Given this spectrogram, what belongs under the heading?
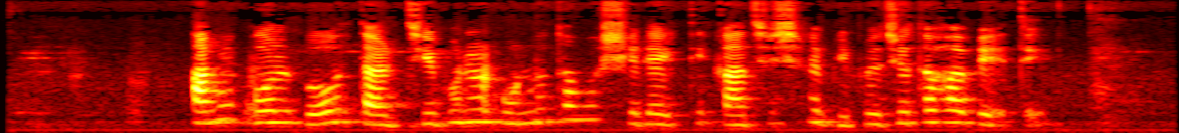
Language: Bangla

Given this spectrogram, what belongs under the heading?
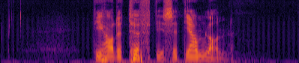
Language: Norwegian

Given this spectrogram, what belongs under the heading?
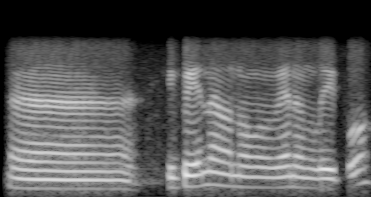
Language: Tamil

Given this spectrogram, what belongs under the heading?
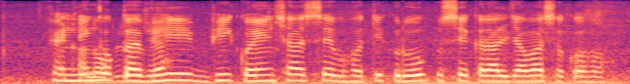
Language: Magahi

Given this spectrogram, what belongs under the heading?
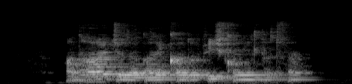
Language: Persian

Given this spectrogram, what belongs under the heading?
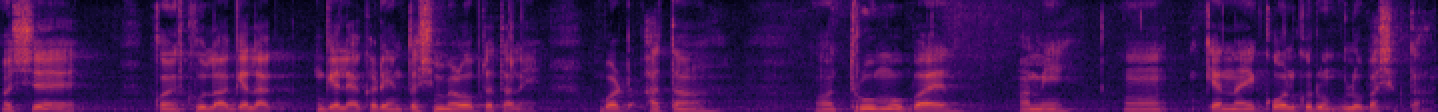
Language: Konkani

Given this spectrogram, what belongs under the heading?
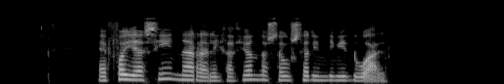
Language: Galician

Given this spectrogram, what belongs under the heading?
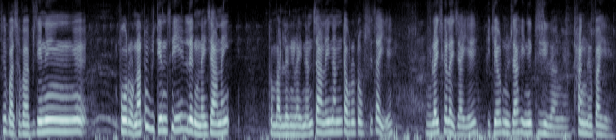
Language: Bodo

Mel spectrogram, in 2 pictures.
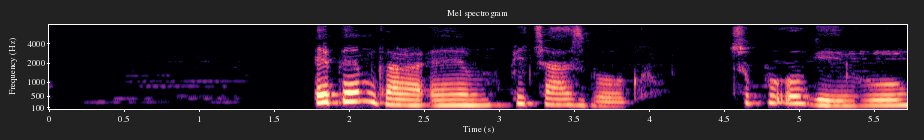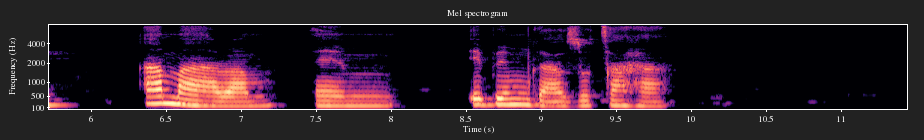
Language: Igbo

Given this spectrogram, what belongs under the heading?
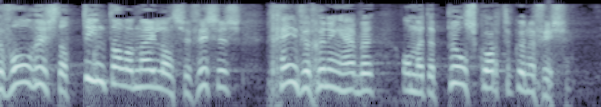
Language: Dutch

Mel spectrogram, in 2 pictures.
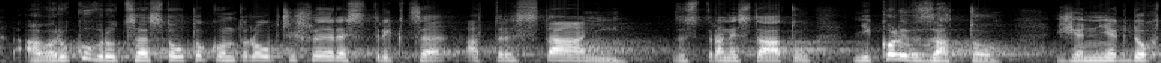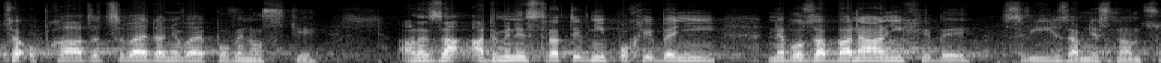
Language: Czech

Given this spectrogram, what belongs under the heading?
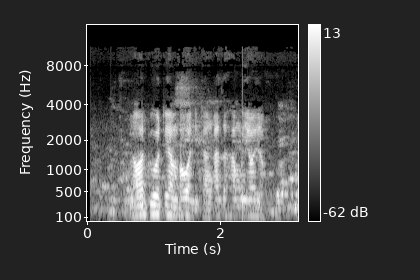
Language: Swahili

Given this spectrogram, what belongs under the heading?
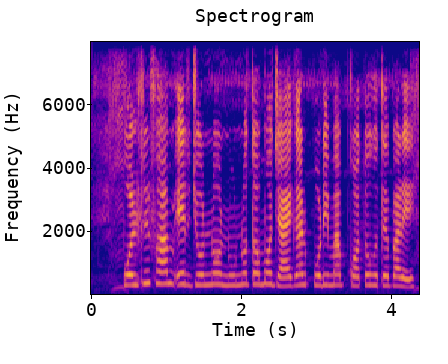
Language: Bangla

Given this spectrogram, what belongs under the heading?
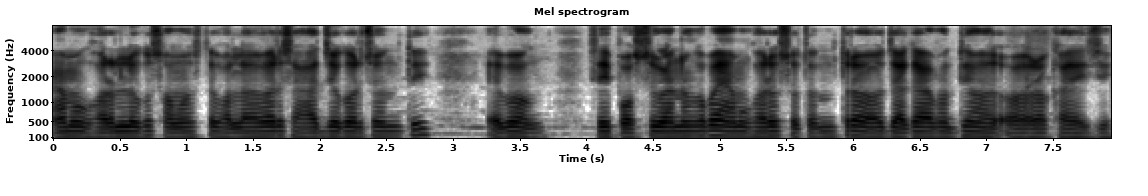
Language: Odia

